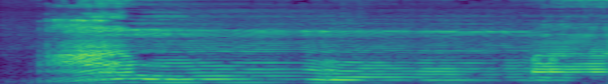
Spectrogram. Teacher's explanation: Apabila ada nun bertasdid atau mim bertasdid disebut dalam ilmu tajwid adalah gunnah. Gunnah itu dengung, memang didengungkan ini, ya. Dengung itu ada suara dengung itu di hidung, ya. Maka kita bisa lihat suara gunnah itu adanya di hidung.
